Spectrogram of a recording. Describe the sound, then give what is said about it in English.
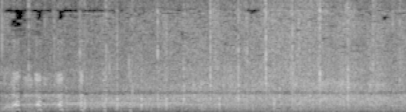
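An audience applauds during a speech about President Joe Biden's legacy, a dense, crackling wash of many hands clapping steadily at an even loudness, with no voices rising above it. “At the you may clap part, I found myself involuntarily clapping alone at my computer.”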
